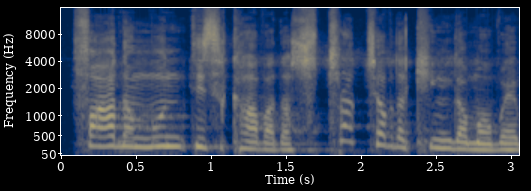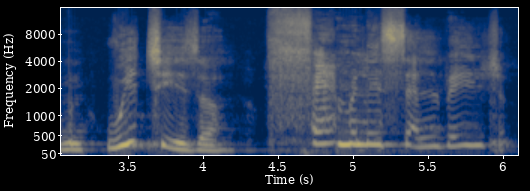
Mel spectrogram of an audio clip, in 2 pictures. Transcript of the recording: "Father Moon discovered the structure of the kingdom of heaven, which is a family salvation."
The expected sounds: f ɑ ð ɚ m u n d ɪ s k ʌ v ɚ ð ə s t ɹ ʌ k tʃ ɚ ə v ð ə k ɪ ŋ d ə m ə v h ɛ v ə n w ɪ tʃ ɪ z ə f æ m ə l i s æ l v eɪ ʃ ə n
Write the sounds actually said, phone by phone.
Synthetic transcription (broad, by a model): f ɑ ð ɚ m u n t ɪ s k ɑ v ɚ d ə s t ɹ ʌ k tʃ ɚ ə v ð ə k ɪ ŋ d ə m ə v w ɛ b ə n w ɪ tʃ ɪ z ə f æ m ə l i s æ l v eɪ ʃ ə n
